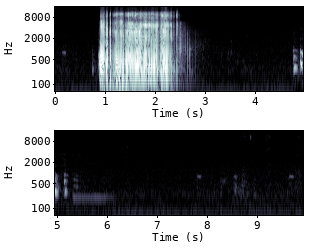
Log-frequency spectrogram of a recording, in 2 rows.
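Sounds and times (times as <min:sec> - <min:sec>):
big wet fart: 0:00.9 - 0:02.8.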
